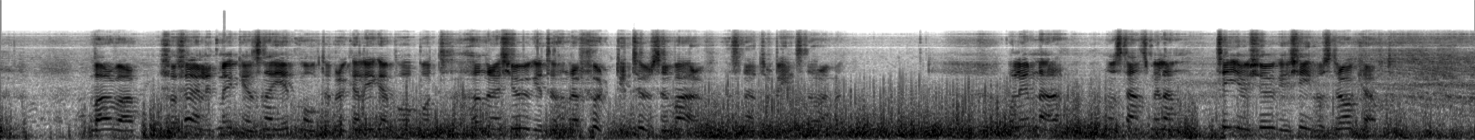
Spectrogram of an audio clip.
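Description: Men talk nearby outdoors.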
